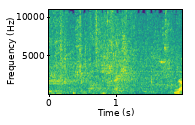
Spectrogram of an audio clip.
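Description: Indistinct talk of several people murmuring in a large chamber, with a few light knocks and shuffles.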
